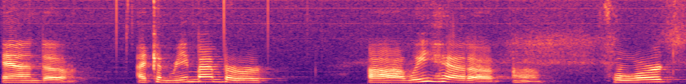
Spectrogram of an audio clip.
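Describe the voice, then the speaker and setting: With a Midwestern American accent, a woman speaks very slowly at a medium pitch, with ordinary pitch variation, very even loudness and audible room echo. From Ohio, Cleveland. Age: 80s+. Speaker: oral history interviewee. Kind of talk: interview. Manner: halting.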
